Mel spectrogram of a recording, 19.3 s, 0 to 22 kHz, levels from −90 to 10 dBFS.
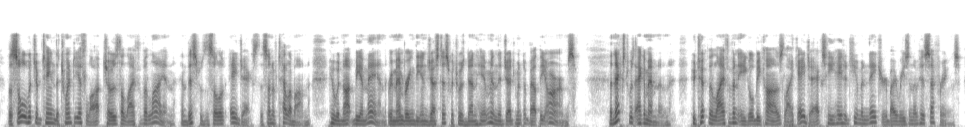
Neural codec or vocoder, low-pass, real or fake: none; 7.2 kHz; real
